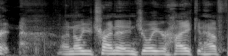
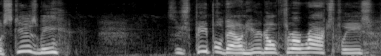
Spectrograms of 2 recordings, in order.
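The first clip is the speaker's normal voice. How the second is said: put-on raised voice calling up to the kids, softening on please; mock-calling up the cliff, louder on don't throw rocks; retold call-out; 6 semitones higher, 4 dB louder than usual. Hiker calling up to kids throwing rocks, a retold raised warning. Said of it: "speak up and go".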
